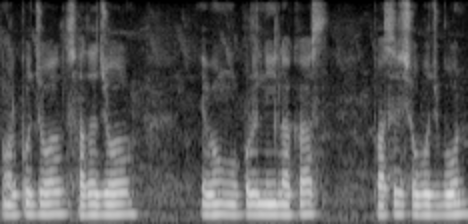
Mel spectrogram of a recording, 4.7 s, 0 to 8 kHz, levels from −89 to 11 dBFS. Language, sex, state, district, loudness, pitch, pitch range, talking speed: Bengali, male, West Bengal, Jalpaiguri, -13 LUFS, 140 Hz, 135-140 Hz, 140 wpm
